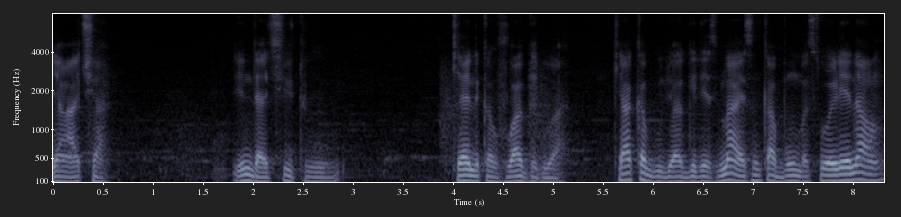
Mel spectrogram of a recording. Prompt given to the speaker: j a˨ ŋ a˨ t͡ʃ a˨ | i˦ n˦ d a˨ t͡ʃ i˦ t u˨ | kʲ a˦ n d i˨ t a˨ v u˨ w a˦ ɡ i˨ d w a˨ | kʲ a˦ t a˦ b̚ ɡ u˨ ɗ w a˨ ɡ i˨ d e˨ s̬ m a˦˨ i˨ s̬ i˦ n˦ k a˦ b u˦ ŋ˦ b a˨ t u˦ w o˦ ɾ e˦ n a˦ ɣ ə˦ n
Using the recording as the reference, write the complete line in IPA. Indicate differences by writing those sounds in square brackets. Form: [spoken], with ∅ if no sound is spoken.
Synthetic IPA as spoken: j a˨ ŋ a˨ t͡ʃ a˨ | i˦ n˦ d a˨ t͡ʃ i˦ t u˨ | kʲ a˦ n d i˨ [k] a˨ v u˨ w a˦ ɡ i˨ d w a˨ | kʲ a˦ [k] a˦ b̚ ɡ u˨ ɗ w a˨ ɡ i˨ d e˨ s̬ m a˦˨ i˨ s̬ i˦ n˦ k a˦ b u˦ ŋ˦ b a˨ [s] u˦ w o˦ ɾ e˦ n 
